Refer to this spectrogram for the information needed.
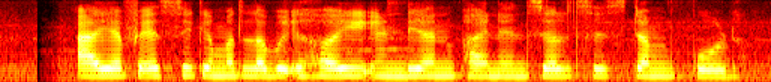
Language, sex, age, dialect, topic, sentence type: Magahi, female, 18-24, Southern, banking, statement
